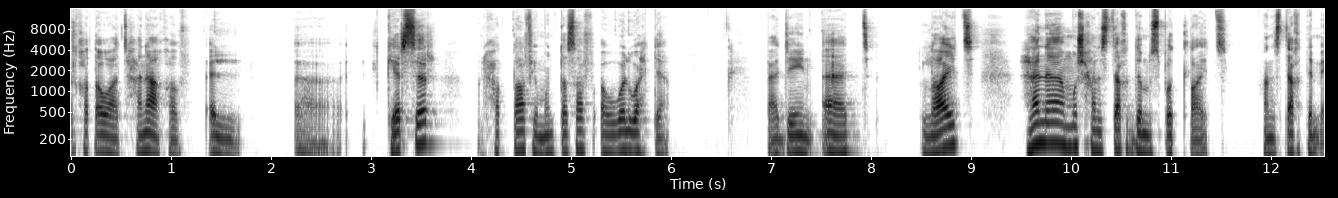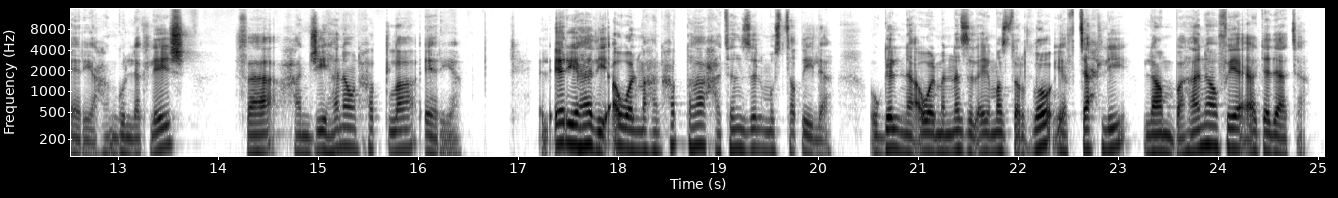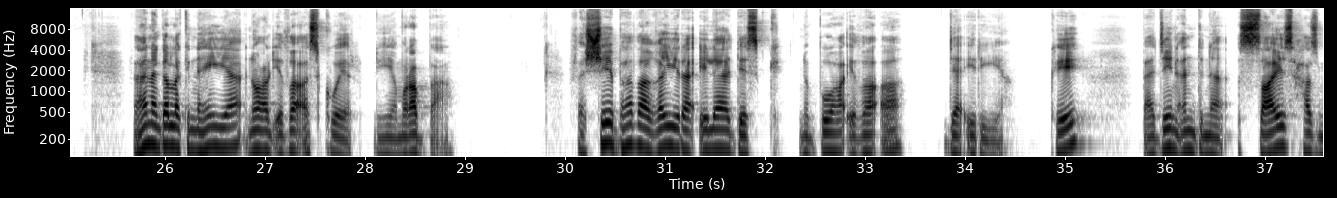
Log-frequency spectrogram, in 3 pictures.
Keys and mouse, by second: 1.2 click, 4.3 click, 5.3 click, 7.3-16.1 drag, 18.0 shift+middle click, 30.6-32.0 drag.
